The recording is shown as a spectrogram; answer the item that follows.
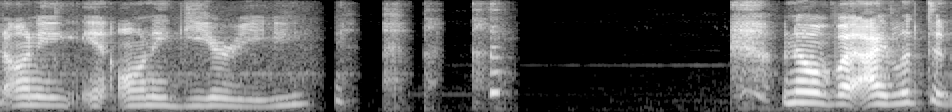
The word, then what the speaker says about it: onigiri: English dictionary and and they pronounce it onigiri and it's like actually because of the fact that the Japanese um they're um syllables um they separate the ghee in the re you know and and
